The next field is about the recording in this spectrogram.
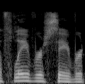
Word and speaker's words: Flavr Savr: It was, tell us about the Flavor Saver tomato. – Well, the Flavor Saver, which for those of you who are language fans, it's spelled F-L-A-V-R-S-A-V-R,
